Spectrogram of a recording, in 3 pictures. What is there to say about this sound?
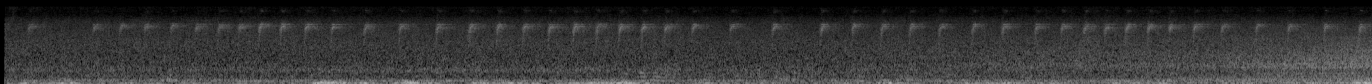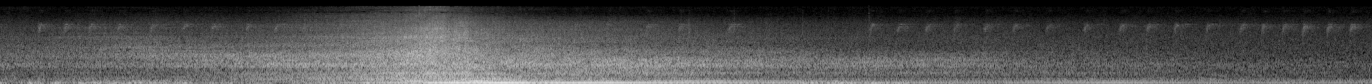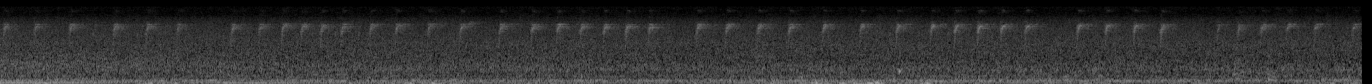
Recorded on the road descending from the Sljeme hill with iphone XS.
